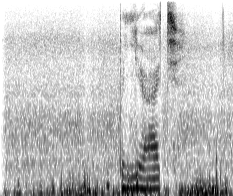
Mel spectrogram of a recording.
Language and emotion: Russian, angry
